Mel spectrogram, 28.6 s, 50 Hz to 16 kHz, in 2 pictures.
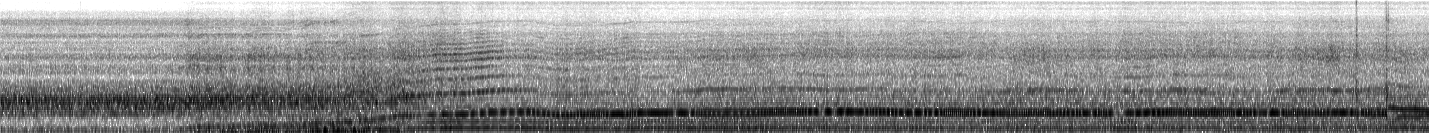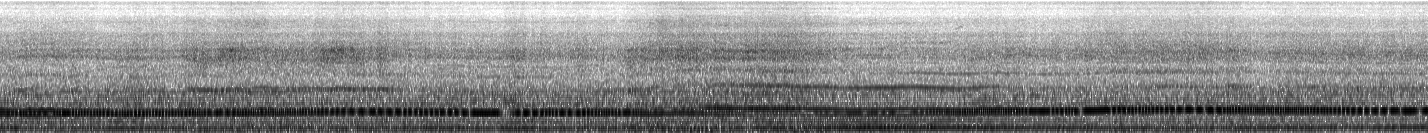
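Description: Diatone 225 FPV quadcopter's brushless motors, heard from its onboard camera. After a couple of seconds of hiss, the motors spin up in a rising whine about two to four seconds in. They then hold a steady high whine in flight, wavering slightly with throttle.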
